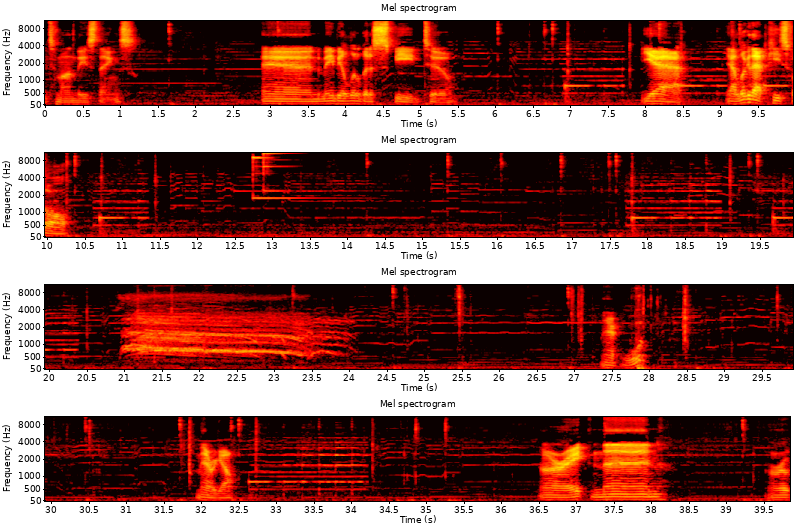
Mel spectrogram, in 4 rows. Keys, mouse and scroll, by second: 0.1-1.6 drag, 3.0-4.4 drag, 5.0-6.0 drag, 6.6 click, 6.7 space, 8.0 click, 8.0 space, 8.2 space, 9.1 click, 9.3 space, 10.2 click, 10.4 space, 14.2-15.3 drag, 16.0 click, 17.4-18.7 drag, 17.6 space, 19.3 click, 19.5 space, 23.2-24.6 drag, 25.4-27.0 drag, 28.9 ctrl+z, 30.4-31.7 drag, 32.3 click, 32.5 space, 34.7 space, 37.3-39.2 drag.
